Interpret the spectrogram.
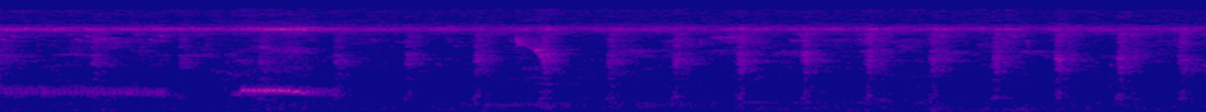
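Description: Faint bird calls: two short steady notes in the first second and a half, the second one louder. After that comes a faint rapid ticking, about five ticks a second.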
